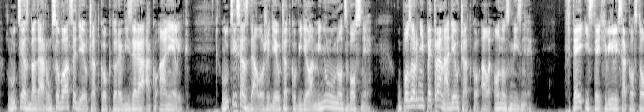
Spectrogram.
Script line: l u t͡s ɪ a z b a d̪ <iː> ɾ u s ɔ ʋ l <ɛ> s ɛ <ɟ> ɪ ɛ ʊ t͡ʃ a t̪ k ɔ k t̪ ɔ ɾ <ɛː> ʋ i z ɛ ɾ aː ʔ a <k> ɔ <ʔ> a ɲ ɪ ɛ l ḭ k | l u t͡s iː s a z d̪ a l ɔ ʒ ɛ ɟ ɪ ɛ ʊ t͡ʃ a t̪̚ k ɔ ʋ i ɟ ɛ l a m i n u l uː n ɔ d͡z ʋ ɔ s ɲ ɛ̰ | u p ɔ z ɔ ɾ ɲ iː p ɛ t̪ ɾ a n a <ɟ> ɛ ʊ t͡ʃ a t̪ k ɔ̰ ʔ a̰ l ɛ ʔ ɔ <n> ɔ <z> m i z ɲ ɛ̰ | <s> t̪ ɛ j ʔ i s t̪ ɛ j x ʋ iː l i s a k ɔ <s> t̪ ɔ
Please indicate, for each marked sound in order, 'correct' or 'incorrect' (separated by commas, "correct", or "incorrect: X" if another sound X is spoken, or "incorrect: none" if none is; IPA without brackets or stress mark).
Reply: incorrect: aː, incorrect: a, correct, correct, correct, correct, correct, correct, correct, incorrect: f, correct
